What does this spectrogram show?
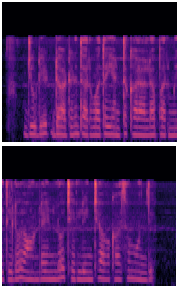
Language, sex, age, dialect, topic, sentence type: Telugu, female, 18-24, Utterandhra, banking, question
